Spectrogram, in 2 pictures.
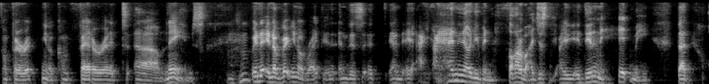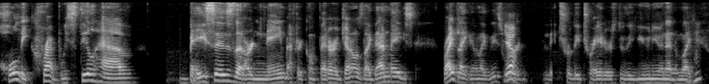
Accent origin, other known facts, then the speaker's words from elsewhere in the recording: Colombia; moved away; also born or lived in New York; I, was born and raised in Colombia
